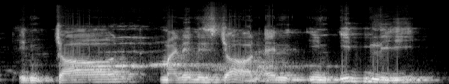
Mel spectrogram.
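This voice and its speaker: Audible room echo surrounds the recording. A man with a fairly low pitch speaks at a very slow pace. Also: long, frequent pauses, very even loudness. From Benin. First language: French. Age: 30s. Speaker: geography teacher. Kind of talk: casual chat. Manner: halting.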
